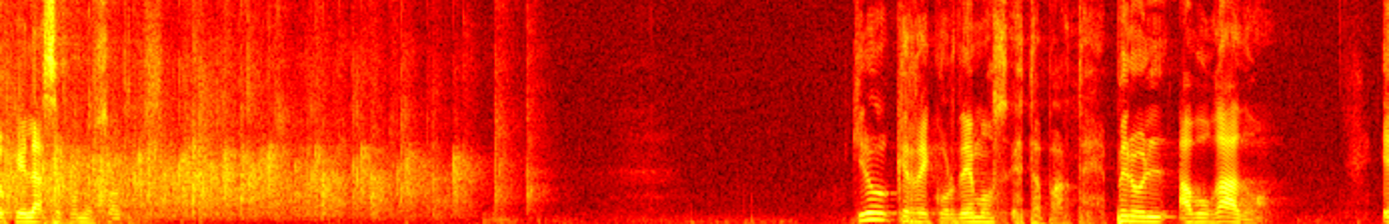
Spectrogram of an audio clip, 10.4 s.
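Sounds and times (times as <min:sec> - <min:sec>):
speech: 0:00.0 - 0:01.4, 0:06.4 - 0:09.6
audience applause: 0:00.0 - 0:04.0.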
